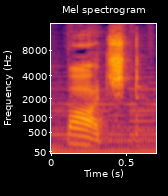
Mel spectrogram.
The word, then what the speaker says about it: parched: you can be parched parched please note that this is a one syllable bird ending with the pronunciation d parched i was totally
